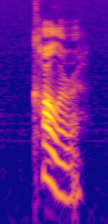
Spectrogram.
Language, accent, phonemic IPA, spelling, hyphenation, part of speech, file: English, US, /ˈkɑləɹə/, cholera, chol‧e‧ra, noun, En-us-cholera.ogg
